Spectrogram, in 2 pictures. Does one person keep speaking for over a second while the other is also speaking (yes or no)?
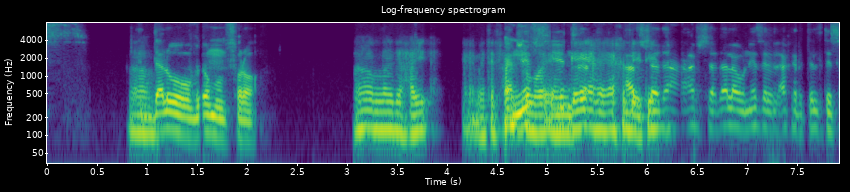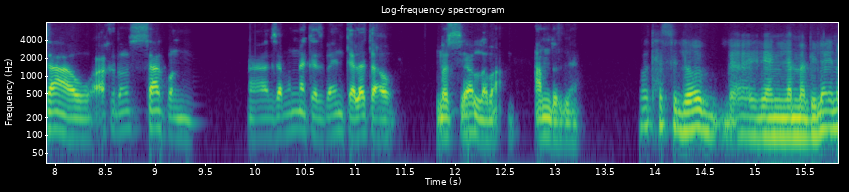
yes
